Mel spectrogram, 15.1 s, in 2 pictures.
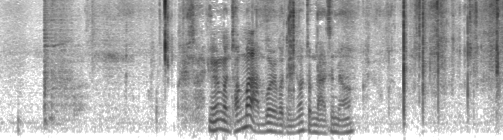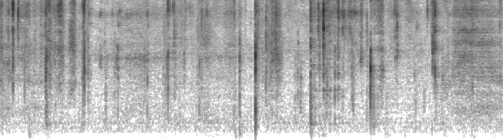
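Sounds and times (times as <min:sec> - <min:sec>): person chewing food: 0:01.8 - 0:02.8, 0:05.4 - 0:15.0.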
